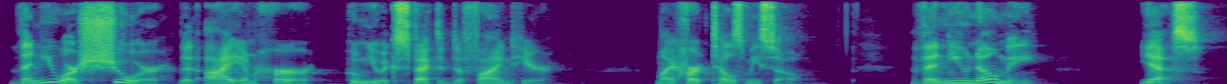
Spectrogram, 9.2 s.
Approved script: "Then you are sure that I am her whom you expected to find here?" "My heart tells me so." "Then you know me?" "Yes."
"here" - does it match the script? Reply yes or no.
yes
